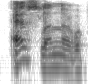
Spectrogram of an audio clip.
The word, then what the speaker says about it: Esalen: Esalen, pronounced like wrestling, where people go out to wrestle with their inner problems.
